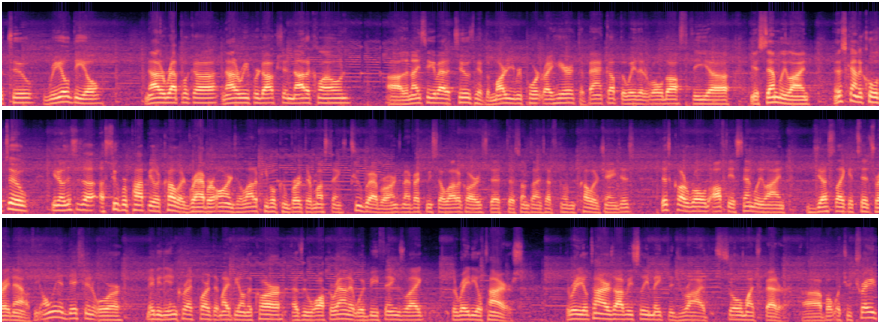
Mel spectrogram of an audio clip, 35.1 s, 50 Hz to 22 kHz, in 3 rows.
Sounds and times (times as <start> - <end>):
Speech: 0.0 - 30.4, 31.0 - 35.0
Music: 0.0 - 35.0.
